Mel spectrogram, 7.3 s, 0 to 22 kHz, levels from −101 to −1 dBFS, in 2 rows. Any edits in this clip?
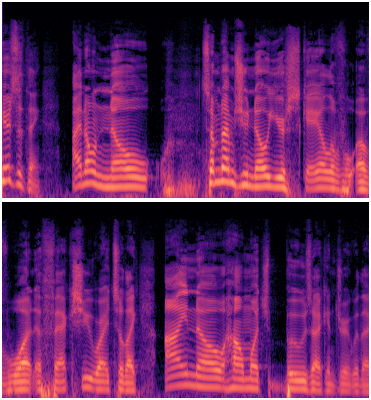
no; 0 cuts

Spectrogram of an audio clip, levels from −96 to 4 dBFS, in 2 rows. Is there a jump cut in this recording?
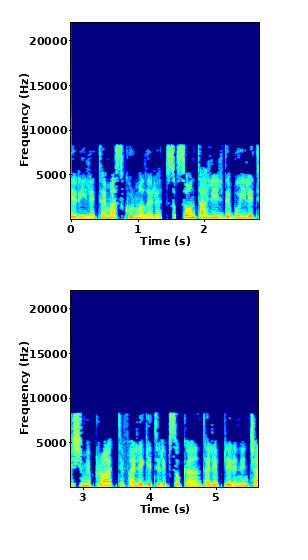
yes; 1 cut; at 1.5 s

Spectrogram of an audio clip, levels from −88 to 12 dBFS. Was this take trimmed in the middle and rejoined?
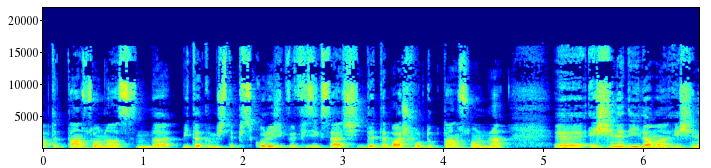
no; 0 cuts

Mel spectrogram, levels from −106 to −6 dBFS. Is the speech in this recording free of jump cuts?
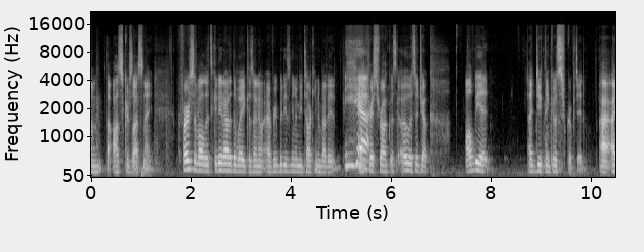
no; 2 cuts; at 5.0 s, 6.1 s

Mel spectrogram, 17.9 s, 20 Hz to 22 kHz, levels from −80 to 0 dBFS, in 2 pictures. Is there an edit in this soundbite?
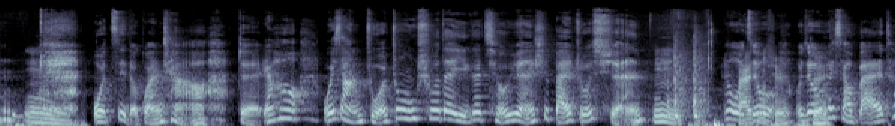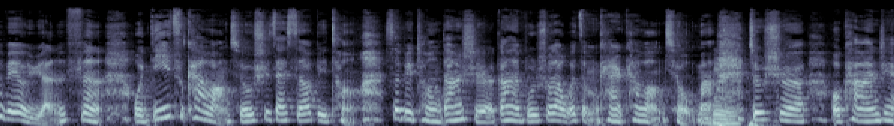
no; 0 cuts

